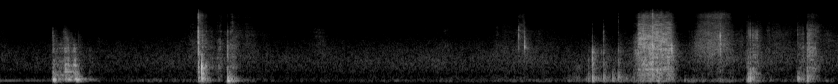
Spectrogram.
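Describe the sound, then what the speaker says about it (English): A rotary cutter slicing through sewn quilting fabric along a ruler, giving a few short, crisp scraping cuts, separate strokes with pauses between them, close and fairly quiet. "now we're going to take our rotary cutter and ruler and cut on the drawn line"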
